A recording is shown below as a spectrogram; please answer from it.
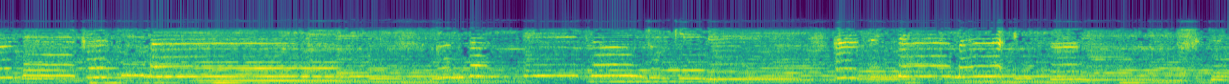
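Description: A karaoke backing track with guitar, and a woman singing a slow ballad along with it.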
